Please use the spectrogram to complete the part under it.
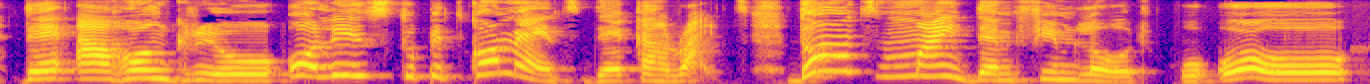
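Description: A young woman with a Nigerian accent, narrating entertainment gossip over screenshots of comments. Her voice sits high and swings widely up and down, with bursts of laughter and Pidgin asides. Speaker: celebrity gossip presenter. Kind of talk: voice-over reading social media comments.

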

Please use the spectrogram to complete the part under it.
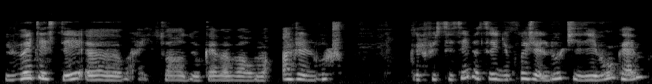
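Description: With a gravelly, husky voice pitched fairly high, a teen girl talks a little fast in a casual daily unboxing vlog, restarting and filling pauses often. She's a beauty vlogger with a cold-stuffed nose, filming in her small attic bedroom. The built-in webcam mic produces dull, faintly noisy lo-fi audio.

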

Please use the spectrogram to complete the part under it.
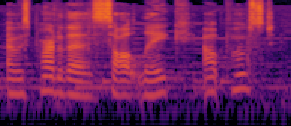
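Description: A woman's voice: lowish voice, a little fast, over music, natural voice. An actress with an American accent playing a determined young woman survivor in a video game, speaking in an earnest, clipped way. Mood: hesitant, hopeful. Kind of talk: video game drama acting.

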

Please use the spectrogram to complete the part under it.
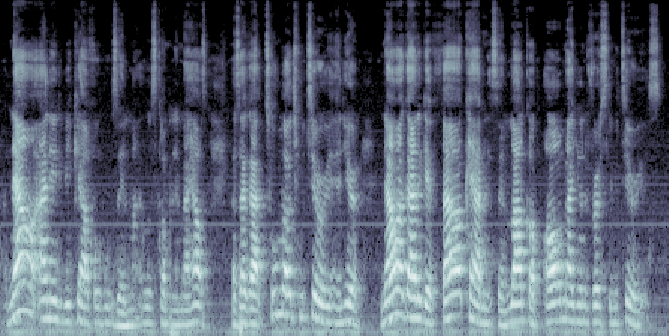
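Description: A woman's voice: lowish voice, animated, quick pace, poor audio. Woman lecturing casually from a reading. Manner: conversational, repeats and restarts phrases, asks rhetorical questions. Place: her home.

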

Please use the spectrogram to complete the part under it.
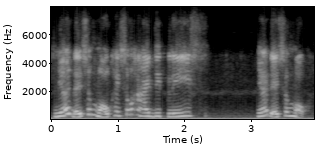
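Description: Husky woman teaching English. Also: a little high, expressive, slow, dull audio. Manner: coaxing, keeps quizzing students, mixes in English. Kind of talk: online grammar lesson.

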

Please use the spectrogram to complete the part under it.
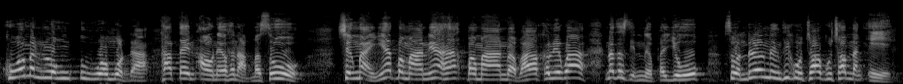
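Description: A man giving a chatty, expressive critique as a judge in a TV studio. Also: very high voice, quick pace. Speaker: talent show judge. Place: TV studio with audience.

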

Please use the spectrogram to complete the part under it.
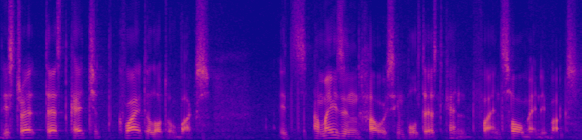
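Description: A man in his thirties giving a technical talk at a meetup, measured and thinking aloud with small restarts. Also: medium pitch, fairly even intonation, creaky, pushed and bright, rough recording. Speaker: meetup speaker. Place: small room with stage curtains.

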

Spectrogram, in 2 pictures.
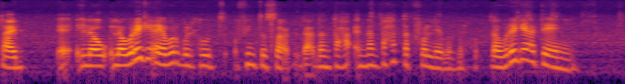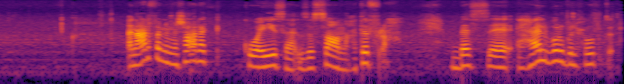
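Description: A woman with an Egyptian Arabic accent giving a casual tarot reading, animated and repetitive, speaking straight to the viewer. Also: mid-range voice, dull audio, a little hiss or hum. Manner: animated, repeats herself, talks straight to the viewer. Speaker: tarot reader.

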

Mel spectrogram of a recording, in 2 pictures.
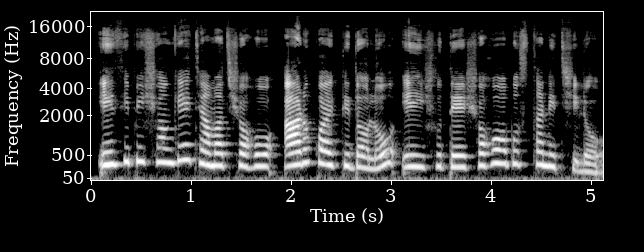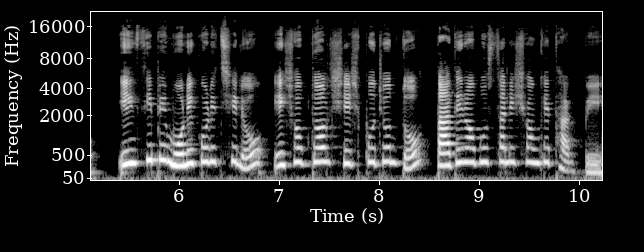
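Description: A woman presents the news, her voice pitched high. She keeps a formal, even newsreader's delivery throughout, reading from a script.

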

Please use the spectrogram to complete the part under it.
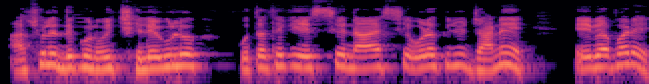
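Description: A woman voicing a glib scheming fixer, rapid. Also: fairly high pitch. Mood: boastful. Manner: glib, boastful and reassuring. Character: scheming sly male fixer. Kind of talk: cartoon voice acting.

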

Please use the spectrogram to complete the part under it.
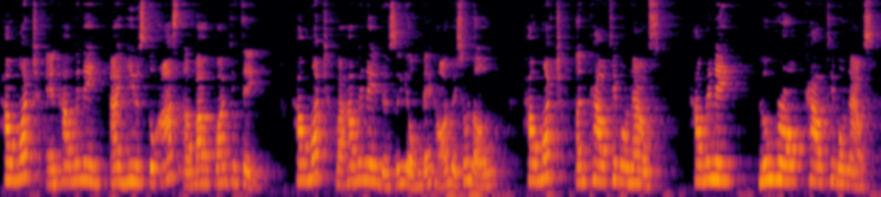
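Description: A woman teaching English in a recorded lesson, her voice sitting fairly high. She reads each example slowly and distinctly, then explains the answer in a steady, methodical way. The sound is roomy, with a noticeable echo. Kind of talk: recorded classroom lesson, explaining grammar exercises. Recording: roomy, echoey room.

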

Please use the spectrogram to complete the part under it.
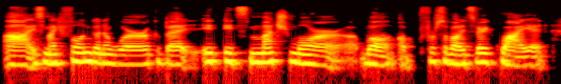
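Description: A middle-aged woman from Italy, a guest in an interview, talking calmly and reflectively in long flowing phrases over a remote connection. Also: low-pitched, normal speed. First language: Italian. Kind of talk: casual interview chat. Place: remote mountain home, remote interview.

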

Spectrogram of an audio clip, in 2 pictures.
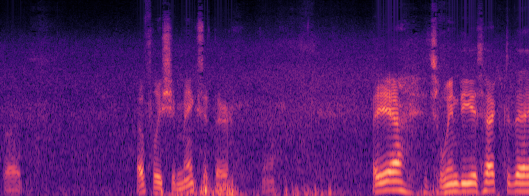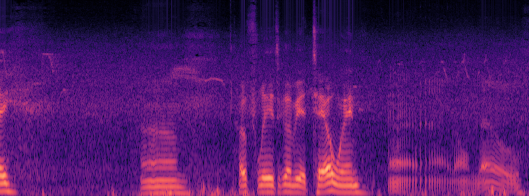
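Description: A man's voice: mid-range voice, sing-song, normal speed, creaky, long pauses, slight background noise. A man recording a casual bikepacking vlog outdoors at a rural campground, talking candidly in a rambling way with many fillers and restarts. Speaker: bikepacking vlogger. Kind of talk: casual trail vlog to camera.

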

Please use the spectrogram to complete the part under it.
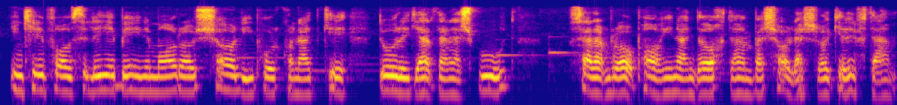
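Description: A woman giving a calm, measured scripted narration of a romance novel as an audiobook narrator. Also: fairly low pitch. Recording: muffled, soft music behind.

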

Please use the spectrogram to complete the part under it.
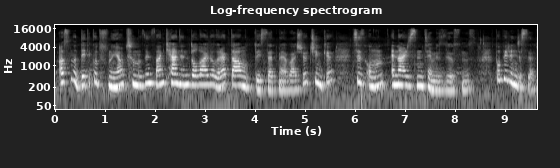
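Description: Calm young woman explaining things. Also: fairly high pitch, a little hiss or hum. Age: young adult. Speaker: video creator. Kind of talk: explanatory talk to camera.

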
